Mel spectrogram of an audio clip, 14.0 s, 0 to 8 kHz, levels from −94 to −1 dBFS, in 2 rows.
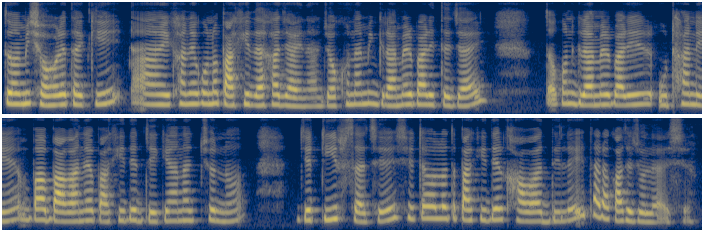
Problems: none marked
